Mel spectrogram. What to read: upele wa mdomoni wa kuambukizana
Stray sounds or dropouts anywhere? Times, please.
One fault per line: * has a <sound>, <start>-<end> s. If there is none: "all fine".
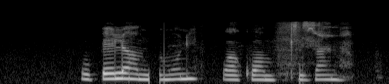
* has a dropout, 1.5-1.6 s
